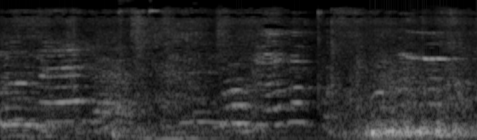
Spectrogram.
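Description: Indistinct talking in the background, with children's voices among the adults'.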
